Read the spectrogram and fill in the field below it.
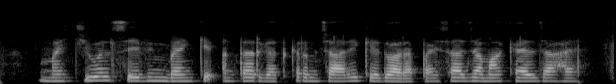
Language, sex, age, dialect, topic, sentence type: Magahi, male, 25-30, Central/Standard, banking, statement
